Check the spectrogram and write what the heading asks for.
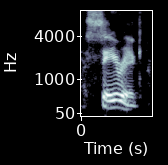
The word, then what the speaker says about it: Sarek: I just want people to pronounce Sarek's name correctly. Sarek.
